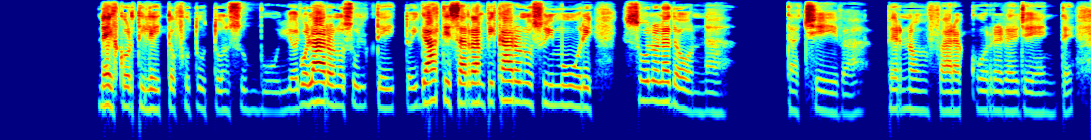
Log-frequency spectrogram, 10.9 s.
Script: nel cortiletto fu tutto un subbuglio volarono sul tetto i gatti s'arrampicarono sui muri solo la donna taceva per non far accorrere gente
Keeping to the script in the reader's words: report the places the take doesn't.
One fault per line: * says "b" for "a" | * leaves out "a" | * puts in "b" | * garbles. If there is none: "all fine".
all fine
